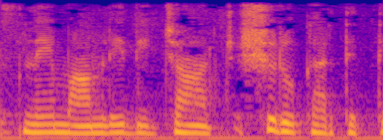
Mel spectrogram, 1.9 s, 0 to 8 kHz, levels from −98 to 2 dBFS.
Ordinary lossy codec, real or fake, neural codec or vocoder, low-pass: none; fake; vocoder, 44.1 kHz, 128 mel bands every 512 samples, BigVGAN v2; 7.2 kHz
